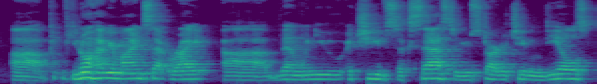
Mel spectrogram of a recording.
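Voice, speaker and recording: Audible room echo surrounds a man speaking at a moderate pace. His pitch is medium and varies in an ordinary way. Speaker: real estate wholesaling coach. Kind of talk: webinar presentation.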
